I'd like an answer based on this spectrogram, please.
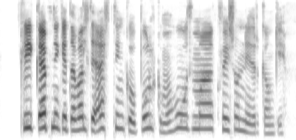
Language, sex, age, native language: Icelandic, female, 16, Icelandic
